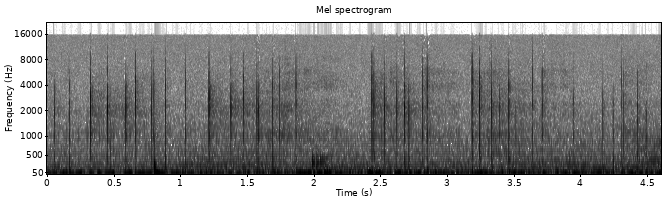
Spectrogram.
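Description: Long red nails quickly scratch and tap the surface and edge of a small pink printed cardboard box held in a hand. A fast, quiet stream of dry scratches and crisp, bright clicks dies away almost instantly over a low, steady rumble.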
